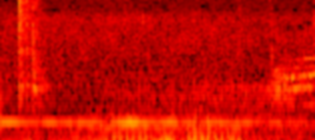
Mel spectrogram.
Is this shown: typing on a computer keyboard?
no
